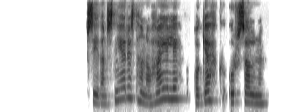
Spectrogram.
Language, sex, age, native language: Icelandic, female, 50-59, Icelandic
